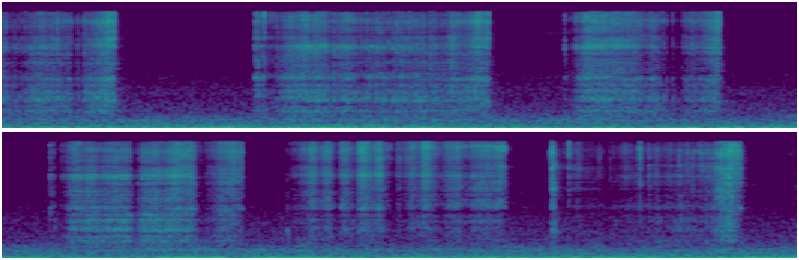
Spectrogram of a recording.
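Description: A stiff black-bristle brush is swept back and forth across the surface of a hollow brown corrugated cardboard box, close up. Repeated dry, raspy scratching strokes come in bursts of bright hiss over a steady low rumble, with brief quieter gaps between strokes.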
